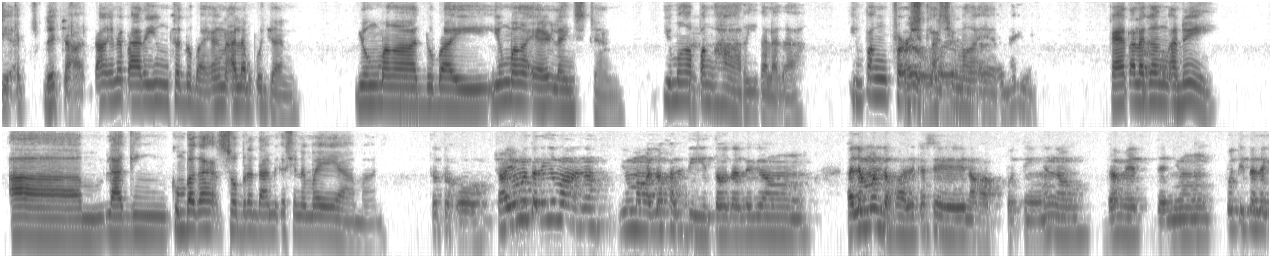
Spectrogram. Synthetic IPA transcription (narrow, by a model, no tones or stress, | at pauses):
iɐ | d̪ɛt͡ʃɐʔa̰t̪ɐŋʔɪnapaːɾɐjʊŋsɐd̪ʊbajʔɐŋnɐʔɐlamkʊd͡ʒan | jʊŋmɐŋad̪ʊbajjʊŋmɐŋaʔɛɹlajnsd͡ʒa̰n | jʊŋmɐŋapɐŋɦaːɾɪt̪ɐlɐ̰ɡa̰ | jʊŋpɐŋfɛɾst̪̚klasjʊŋmɐŋaʔɛːɾlajnɛ | kɐjaːt̪ɐlɐɡaŋʔɐno̞ɛ | ʔamlaːɡɪŋkʊmbɐɡasoːbɾɐnd̪aːmɪkɐsɛnɐŋmɐjɐjaːmɐn | t̪ot̪oʔot͡ʃɐkajʊŋmɐŋat̪ɐlɐɡaŋmɐŋaʔɐno̞jʊŋmɐŋalokald̪iːt̪o̞t̪ɐlɐɡaŋ | ʔɐlamːonlokalkɐsɛnɐkapɐput̪ɪŋɐno̞ɡ̪ɐmɪt̪̚d̪ɛnjʊŋput̪ɪt̪ɐlɐɡ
